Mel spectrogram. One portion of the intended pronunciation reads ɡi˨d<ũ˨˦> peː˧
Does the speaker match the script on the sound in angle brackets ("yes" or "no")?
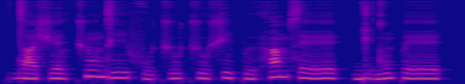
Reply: no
